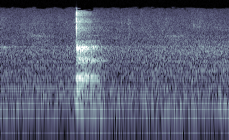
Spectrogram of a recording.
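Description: Quiet room tone with one short hesitant "uh" from a man, about a second in, that starts with a sharp click.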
